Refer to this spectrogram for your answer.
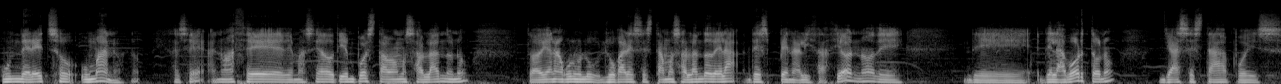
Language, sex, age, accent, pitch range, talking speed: Spanish, male, 30-49, Spanish, 105-125 Hz, 145 wpm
